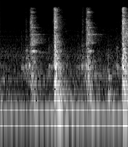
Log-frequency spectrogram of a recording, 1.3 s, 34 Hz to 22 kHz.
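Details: John Deere 160 lawn tractor, key turned with the clutch in, parking brake off and in neutral: sharp single clicks about every third of a second over a low hum, with no cranking. The starter solenoid clicks from a corroded switch.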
